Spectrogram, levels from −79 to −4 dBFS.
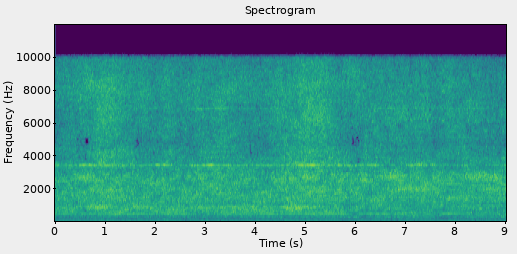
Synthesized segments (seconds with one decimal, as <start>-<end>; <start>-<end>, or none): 7.0-8.2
